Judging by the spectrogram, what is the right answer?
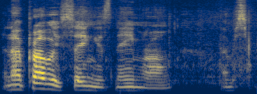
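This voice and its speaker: A woman's voice: extremely low pitch, lively intonation, a little fast, sharp tone, a little hiss or hum, poor audio. A woman with a Spanish accent reading a story aloud, stopping for chatty, homey asides. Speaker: story reader.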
